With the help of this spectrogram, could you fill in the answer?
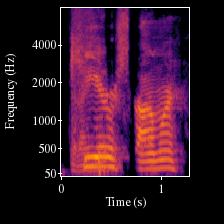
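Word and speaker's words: Keir Starmer: Ky Kir what is it you there Kier Starmer Kier Starmer thank you yeah political activist who propelled Kier sir Kier Starmer to the office of prime minister went on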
